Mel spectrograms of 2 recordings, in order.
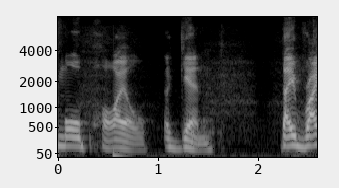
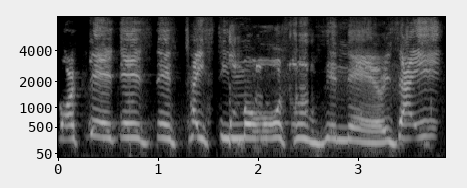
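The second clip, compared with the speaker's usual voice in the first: a sly rat checking the plan, voice pitched way up; cheeky rat; 9 semitones higher than usual. Acted. Rat Radicus quizzing the party, high sly voice. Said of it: "He looks at you and he says".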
